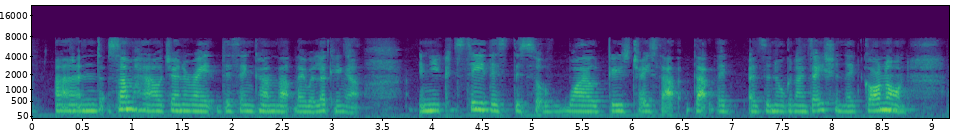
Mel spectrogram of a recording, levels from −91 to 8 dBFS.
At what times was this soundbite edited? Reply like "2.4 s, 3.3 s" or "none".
3.9 s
